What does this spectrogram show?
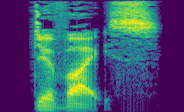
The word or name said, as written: device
